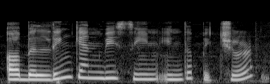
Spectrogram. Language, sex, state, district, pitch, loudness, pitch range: English, female, Assam, Kamrup Metropolitan, 240 Hz, -18 LUFS, 225-290 Hz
